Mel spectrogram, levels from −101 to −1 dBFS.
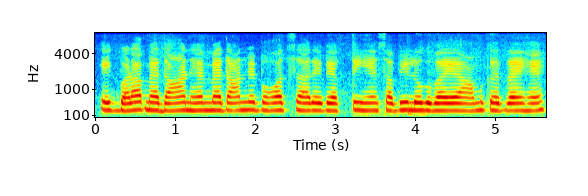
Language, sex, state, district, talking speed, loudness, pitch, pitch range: Hindi, female, Chhattisgarh, Raipur, 170 wpm, -14 LUFS, 220 Hz, 215-225 Hz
